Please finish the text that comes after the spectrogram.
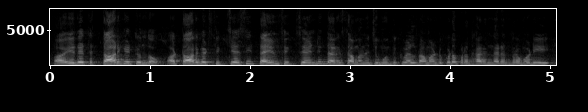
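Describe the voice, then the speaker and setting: Fast-talking woman news presenter, dull audio. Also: a little high, steady tone, mellow, a little hiss or hum. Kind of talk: unscripted live news commentary.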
